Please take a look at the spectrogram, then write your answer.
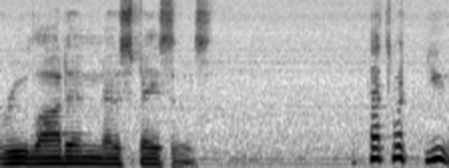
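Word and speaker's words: Rouladen: I think you missed it and it's pronounced Ru Laden. Ru Laden.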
